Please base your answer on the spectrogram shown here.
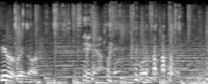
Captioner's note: laughs; upbeat music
